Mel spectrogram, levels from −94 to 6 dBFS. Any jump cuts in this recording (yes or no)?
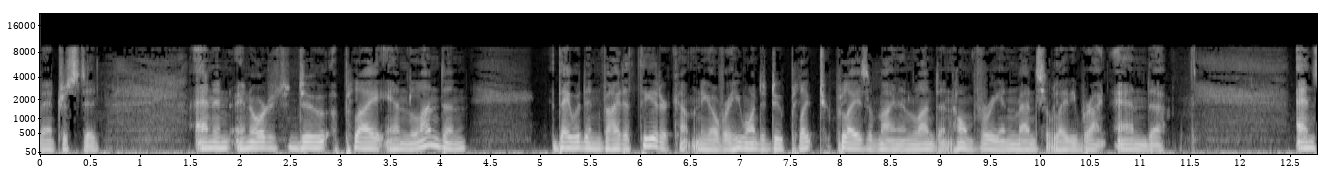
no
